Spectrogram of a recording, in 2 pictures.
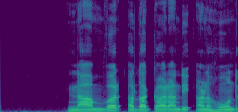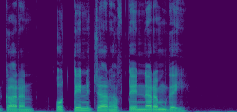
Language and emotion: Punjabi, neutral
